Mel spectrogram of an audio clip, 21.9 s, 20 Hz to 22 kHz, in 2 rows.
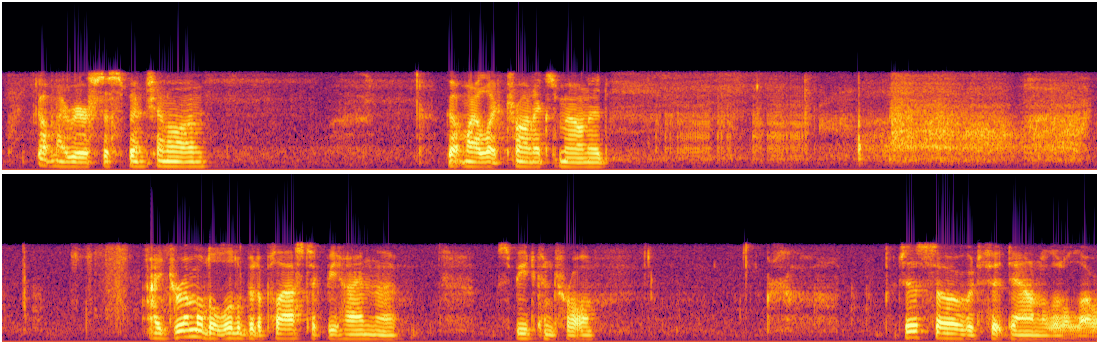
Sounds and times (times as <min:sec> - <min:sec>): Speech: 0:00.3 - 0:02.1, 0:04.4 - 0:06.1, 0:12.4 - 0:15.0, 0:15.9 - 0:17.0, 0:19.8 - 0:21.9.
